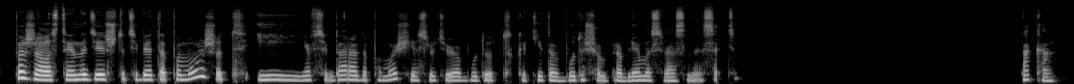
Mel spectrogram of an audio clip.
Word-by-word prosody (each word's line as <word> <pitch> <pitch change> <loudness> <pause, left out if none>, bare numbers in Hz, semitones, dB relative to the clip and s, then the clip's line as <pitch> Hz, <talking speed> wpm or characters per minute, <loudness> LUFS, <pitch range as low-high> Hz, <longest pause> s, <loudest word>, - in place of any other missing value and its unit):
Пожалуйста. 225 -8 +6
Я - - +5
надеюсь, 230 +1 +6
что - - -4
тебе 225 -2 +2
это 215 - +1
поможет, 270 +12 0
и 210 - -1
я 205 -2 0
всегда 215 +2 -2
рада 205 -2 0
помочь, 210 +6 -4
если 190 0 -3
у - - -2
тебя 180 0 -1
будут 185 - -5
какие-то 185 -2 -2
в - - -4
будущем 190 0 -4
проблемы, 185 +2 0
связанные 170 -1 -3
с - - -3
этим. 285 - -11 2.8
Пока. 175 -6 -5
205 Hz, 135 wpm, -23 LUFS, 185-225 Hz, 2.8 s, Пожалуйста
